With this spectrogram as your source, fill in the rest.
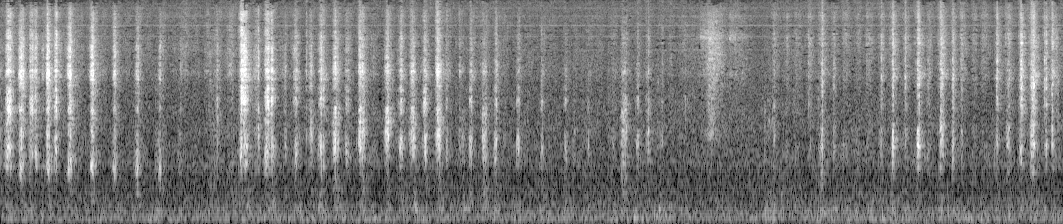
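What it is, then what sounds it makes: Scratch-art paper page being scratched. A wooden stylus scratches a flat, black wax-coated scratch-art paper page. It makes quiet, bright, dry scratching strokes in a quick, uneven rhythm of roughly four per second, each one short and crisp with almost no low end.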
